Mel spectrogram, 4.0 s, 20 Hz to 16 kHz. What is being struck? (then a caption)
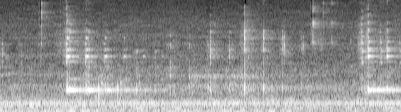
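Glass mason jar with metal screw lid. Fingernails tap the metal screw lid and glass sides of a small glass mason jar held in both hands. Light clicks and bright clinks recur, some leaving a short ringing tone near 656 Hz. A faint steady low hum runs underneath.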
